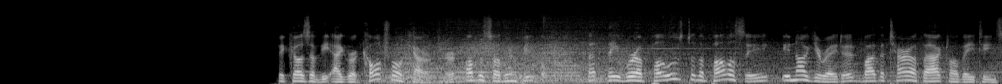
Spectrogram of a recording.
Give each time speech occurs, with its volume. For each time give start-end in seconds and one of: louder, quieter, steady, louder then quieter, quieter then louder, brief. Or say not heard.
2.8-9.9 steady.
